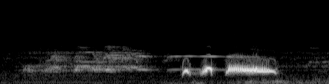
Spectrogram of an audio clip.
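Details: Cooing of a decoy spotted dove meant to attract wild doves: a subdued, wavering preamble, then two short hoots and a loud, prolonged, trilled coo, with faint low rumbling afterwards.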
